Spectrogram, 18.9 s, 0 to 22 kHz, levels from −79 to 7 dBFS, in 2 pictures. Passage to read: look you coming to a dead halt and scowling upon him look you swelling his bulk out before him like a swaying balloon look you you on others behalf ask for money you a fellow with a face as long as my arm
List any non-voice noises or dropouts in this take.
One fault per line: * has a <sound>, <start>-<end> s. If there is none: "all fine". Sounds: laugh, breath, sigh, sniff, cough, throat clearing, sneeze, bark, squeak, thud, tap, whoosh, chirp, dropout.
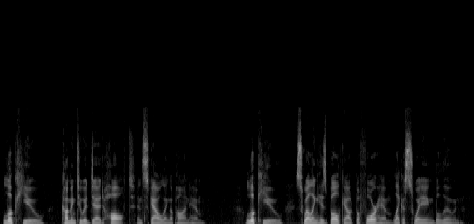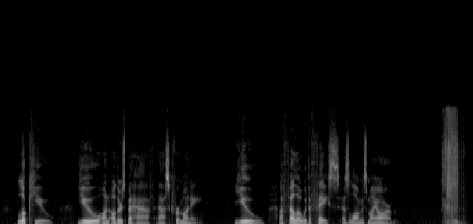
* has a squeak, 18.3-18.8 s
